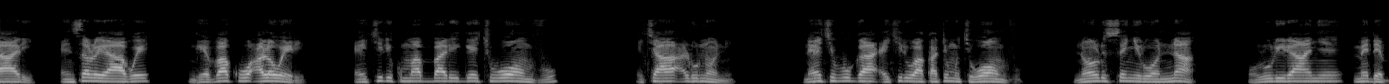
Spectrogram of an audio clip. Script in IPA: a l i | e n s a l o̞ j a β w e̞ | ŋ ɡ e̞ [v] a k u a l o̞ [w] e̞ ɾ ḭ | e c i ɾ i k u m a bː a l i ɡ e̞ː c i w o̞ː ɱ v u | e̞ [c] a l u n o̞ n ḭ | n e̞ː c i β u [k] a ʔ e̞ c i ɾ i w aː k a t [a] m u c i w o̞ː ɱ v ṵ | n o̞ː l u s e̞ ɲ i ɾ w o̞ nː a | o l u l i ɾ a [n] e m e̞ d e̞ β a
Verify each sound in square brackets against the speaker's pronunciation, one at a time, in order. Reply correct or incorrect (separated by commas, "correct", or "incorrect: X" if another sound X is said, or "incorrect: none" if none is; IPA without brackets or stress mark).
correct, correct, correct, incorrect: ɡ, incorrect: i, incorrect: ɲ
